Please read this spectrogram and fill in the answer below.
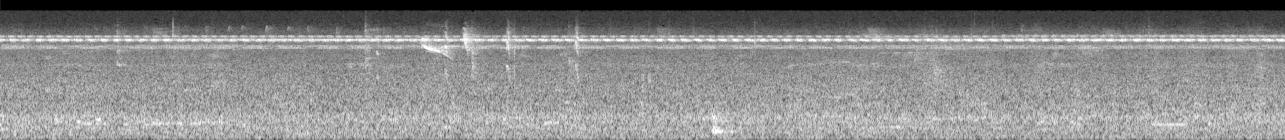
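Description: Steady, high-pitched chorus of rainforest insects, a fast even trill that never lets up. A few short high chirps cut in about four to six seconds in.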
